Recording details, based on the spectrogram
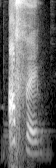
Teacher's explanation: The T is silent. You do not pronounce the T, so it's often.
